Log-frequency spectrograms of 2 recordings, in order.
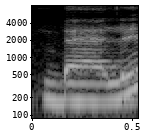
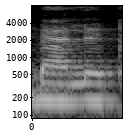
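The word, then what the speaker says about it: ballet: ಟಿ ಬಂದಾಗ ಇವುಗಳನ್ನ ಉಚ್ಚರಿಸುದಿಲ್ಲ ಇಲ್ಲಿ ಮೂರು ಕಡೆ ಇದೆ ನೋಡಿ ಇದು ಬ್ಯಾಲೆ ಬ್ಯಾಲೆಟ್ ಅಲ್ಲ ಬ್ಯಾಲೆ debut crochet ಬ್ಯಾಲೆ debut crochet ಇಲ್ಲಿ ಕೊನೆಯಲ್ಲಿ ಇದೆ ಸೈಲೆಂಟ್ ಆಗುತ್ತೆ ಟಿಸಿಎಚ್ ಪದಗಳಲ್ಲಿ ಒಂದು ಪದ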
